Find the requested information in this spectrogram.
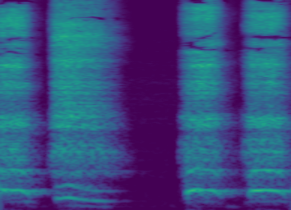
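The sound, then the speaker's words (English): Rapid, forceful breaths in and out during an activating breathwork session: four loud, airy breaths in two close pairs, split by a brief silent pause. “So the first part of the breathwork session is activating. So you're breathing, it's in and out.”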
